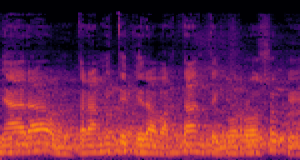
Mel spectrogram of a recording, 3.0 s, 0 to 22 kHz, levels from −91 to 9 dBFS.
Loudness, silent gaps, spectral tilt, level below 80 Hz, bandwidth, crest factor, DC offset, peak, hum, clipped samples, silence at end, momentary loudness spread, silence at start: -22 LUFS; none; -6.5 dB/octave; -64 dBFS; 16.5 kHz; 14 dB; under 0.1%; -8 dBFS; none; under 0.1%; 0 s; 4 LU; 0 s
